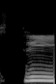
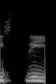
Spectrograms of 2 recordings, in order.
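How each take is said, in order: First: Said in the usual way. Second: "স্ত্রী" with an i sound put before the s; added initial vowel. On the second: Shown as a demonstration. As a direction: say "স্ত্রী" as i-stri, vowel first. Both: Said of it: "থেকে যদি এটা হয়".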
